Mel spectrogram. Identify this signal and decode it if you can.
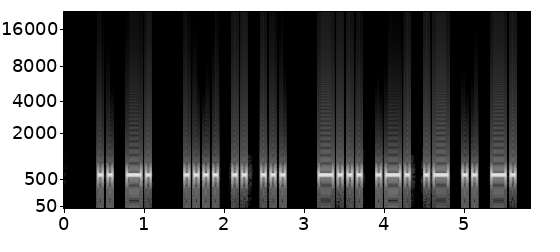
Morse code, heard as a keyed tone, about 20 wpm, 600 Hz. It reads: IN HIS BRAIN
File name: cw-books / winnie-the-pooh / winnie-20wpm-page-0040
